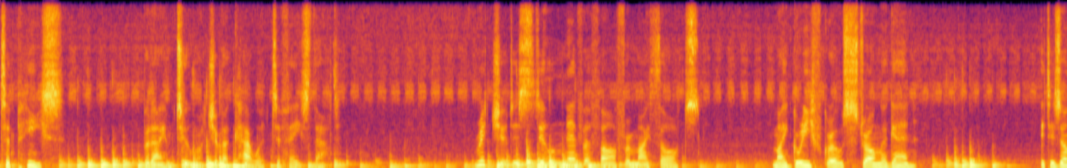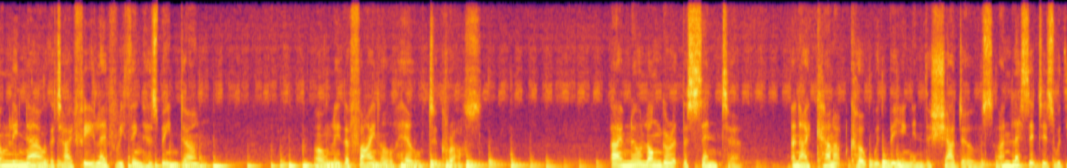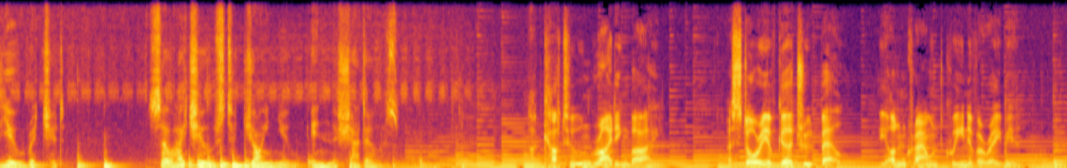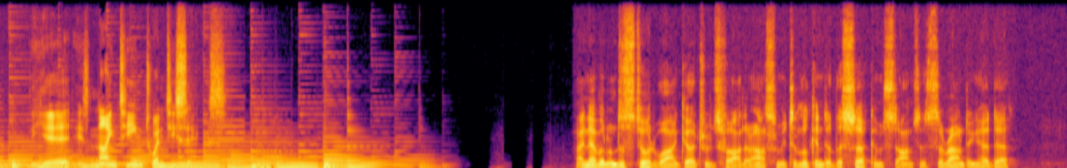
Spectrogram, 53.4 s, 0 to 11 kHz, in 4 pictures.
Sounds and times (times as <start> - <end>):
Speech: 0.0 - 0.8, 1.8 - 4.2, 6.0 - 8.8, 9.7 - 11.5, 13.0 - 15.9, 17.3 - 19.4, 21.0 - 22.6, 23.2 - 27.5, 28.6 - 31.6, 33.3 - 35.0, 35.8 - 39.4, 40.4 - 42.9, 47.2 - 52.7
Music: 0.0 - 45.8.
